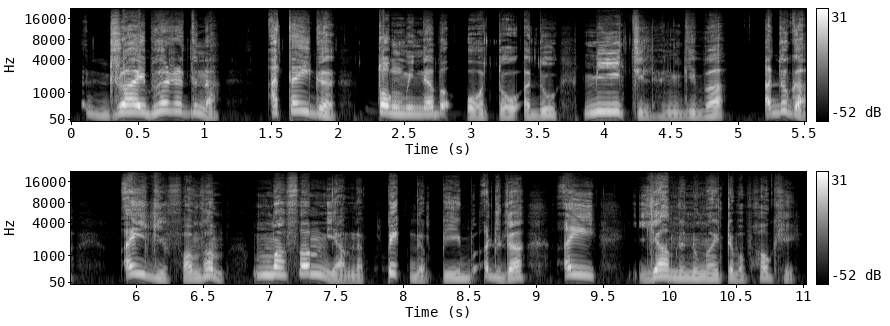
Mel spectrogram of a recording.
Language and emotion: Manipuri, angry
